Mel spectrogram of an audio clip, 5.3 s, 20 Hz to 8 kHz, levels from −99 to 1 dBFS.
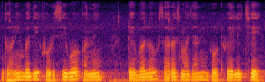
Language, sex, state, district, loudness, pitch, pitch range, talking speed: Gujarati, male, Gujarat, Valsad, -16 LUFS, 105 Hz, 95-115 Hz, 100 wpm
